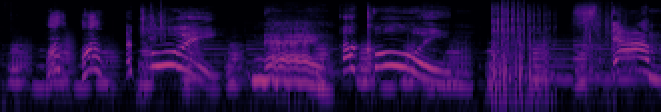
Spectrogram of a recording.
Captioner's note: barks; snorts; neighs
